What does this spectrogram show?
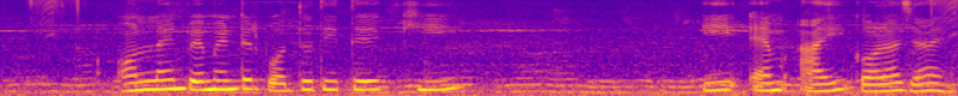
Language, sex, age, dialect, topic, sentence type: Bengali, female, 25-30, Standard Colloquial, banking, question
